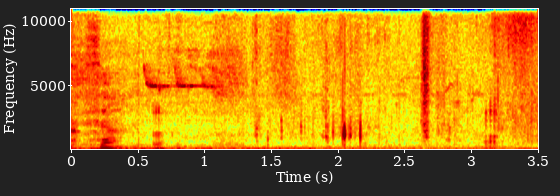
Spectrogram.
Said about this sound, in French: Là, on aperçoit le porc qui grignote, qui, je crois, a bien conscience que quelque chose se passe au niveau médiatique aujourd'hui du côté du vigneron.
